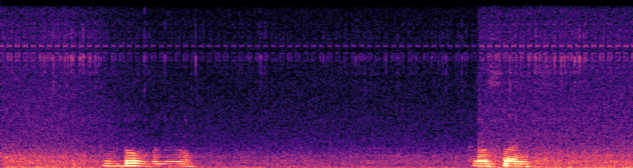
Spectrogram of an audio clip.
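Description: A man speaks briefly into a microphone, close by.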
